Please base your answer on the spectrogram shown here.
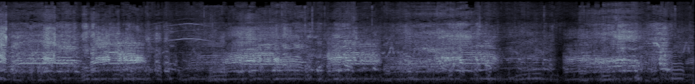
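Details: Countryside farm geese out of the pen, calling in repeated bursts of raucous honking roughly every second, the harsh notes piling over one another.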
